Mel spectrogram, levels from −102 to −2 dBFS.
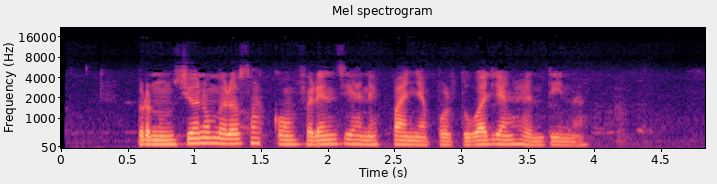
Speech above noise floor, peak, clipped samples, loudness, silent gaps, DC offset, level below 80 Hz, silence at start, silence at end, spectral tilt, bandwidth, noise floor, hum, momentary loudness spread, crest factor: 34 dB; -6 dBFS; under 0.1%; -22 LUFS; none; under 0.1%; -56 dBFS; 0.6 s; 0.9 s; -8.5 dB/octave; 6.4 kHz; -56 dBFS; none; 9 LU; 18 dB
